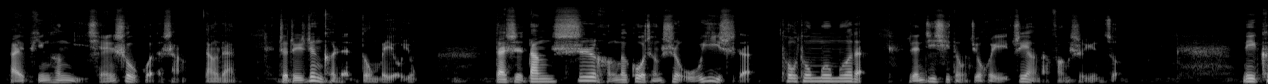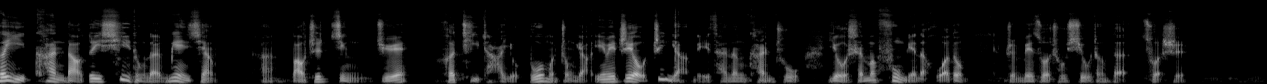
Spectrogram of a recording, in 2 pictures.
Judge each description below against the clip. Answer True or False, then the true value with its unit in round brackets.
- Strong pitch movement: True (6.8 semitones)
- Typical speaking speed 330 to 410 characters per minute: False (245 characters per minute)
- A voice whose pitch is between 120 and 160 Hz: True (140 Hz)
